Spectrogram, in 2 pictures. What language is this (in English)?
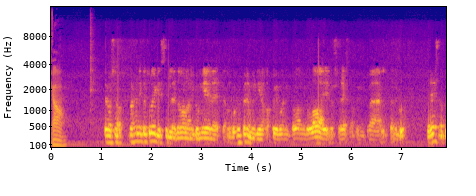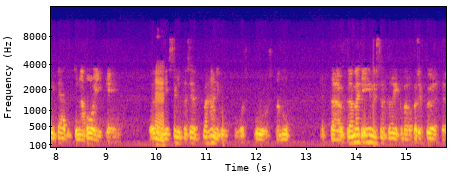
Finnish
